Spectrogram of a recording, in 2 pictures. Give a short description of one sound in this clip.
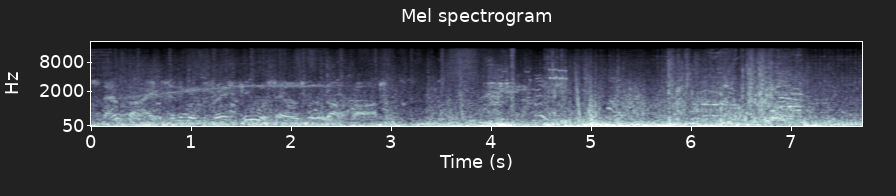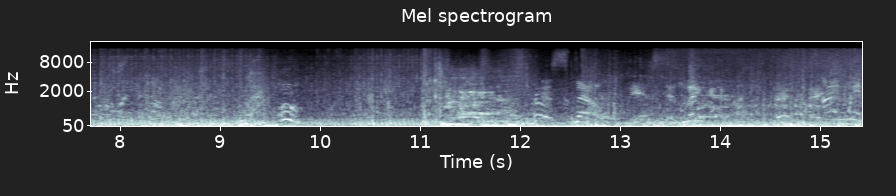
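A heavy automatic gun fires in rapid bursts.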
